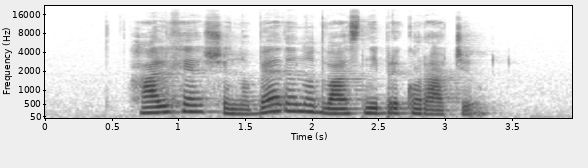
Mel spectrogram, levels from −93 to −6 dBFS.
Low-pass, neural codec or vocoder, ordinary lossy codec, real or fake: 19.8 kHz; none; none; real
